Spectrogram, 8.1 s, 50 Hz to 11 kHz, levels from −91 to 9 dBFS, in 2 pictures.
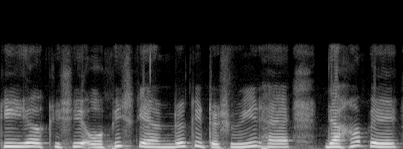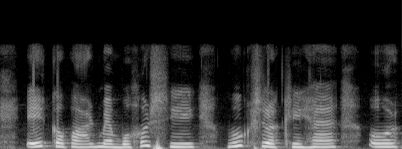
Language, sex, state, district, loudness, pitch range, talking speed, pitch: Hindi, female, Gujarat, Gandhinagar, -14 LUFS, 235-265 Hz, 150 wpm, 245 Hz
